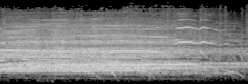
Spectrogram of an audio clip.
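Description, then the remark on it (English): A crowd at the May Day march in St. John's, which went from City Hall down Water Street to Harborside Park, cheers and whoops steadily, many voices blending into a loud, continuous roar with scattered high-pitched yells rising above it, easing slightly toward the end. “Well, let's hear some sounds from the May Day March.”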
